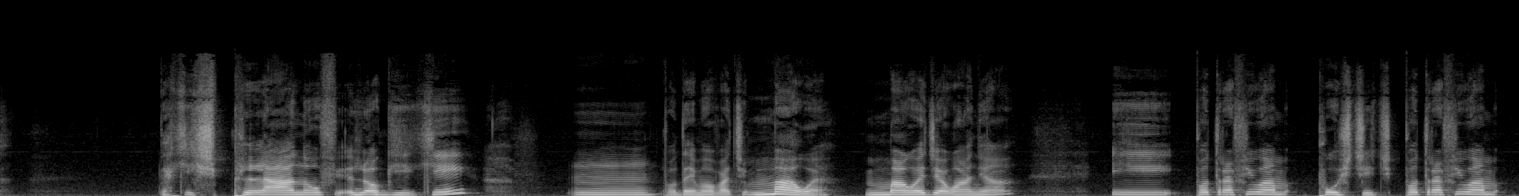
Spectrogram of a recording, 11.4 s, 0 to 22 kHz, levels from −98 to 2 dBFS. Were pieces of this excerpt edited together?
yes; 3 cuts; at 5.0 s, 6.4 s, 10.5 s

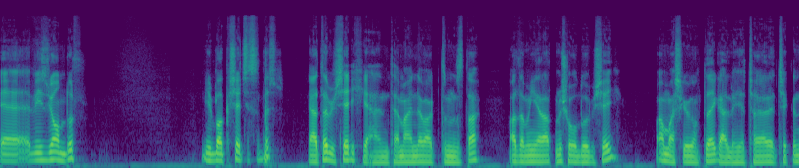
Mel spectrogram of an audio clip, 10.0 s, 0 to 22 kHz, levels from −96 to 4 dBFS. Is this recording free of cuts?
yes; 0 cuts

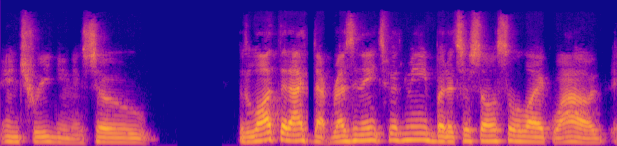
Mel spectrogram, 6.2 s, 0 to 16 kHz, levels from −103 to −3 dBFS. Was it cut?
yes; 2 cuts; at 2.0 s, 3.1 s

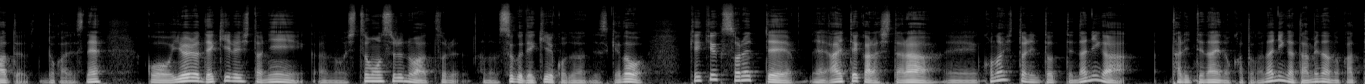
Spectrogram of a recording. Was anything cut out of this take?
no; 0 cuts

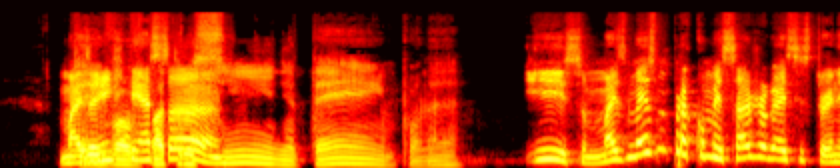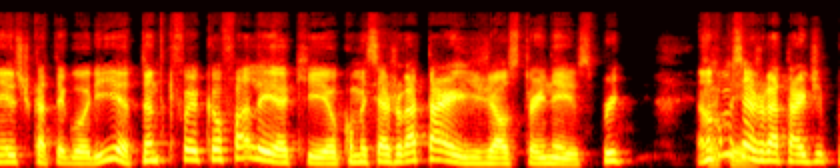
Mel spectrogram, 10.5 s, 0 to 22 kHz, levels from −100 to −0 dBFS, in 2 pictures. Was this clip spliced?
no; 0 cuts

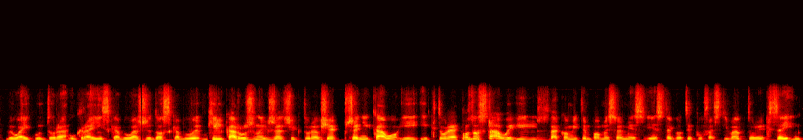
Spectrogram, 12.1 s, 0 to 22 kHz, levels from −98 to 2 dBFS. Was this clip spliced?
no; 0 cuts

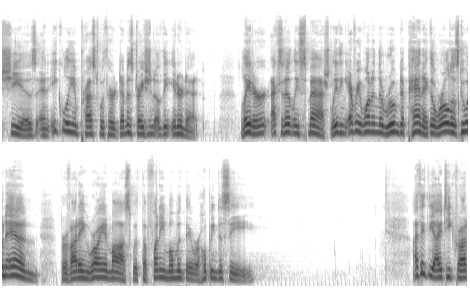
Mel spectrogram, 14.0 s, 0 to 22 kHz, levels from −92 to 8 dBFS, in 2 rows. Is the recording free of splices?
no; 3 cuts; at 4.0 s, 6.4 s, 6.9 s

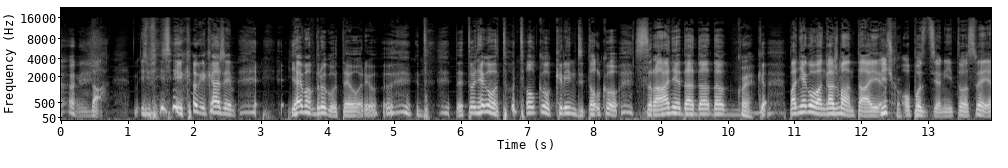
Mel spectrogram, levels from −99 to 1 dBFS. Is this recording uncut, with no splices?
yes; 0 cuts

